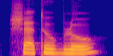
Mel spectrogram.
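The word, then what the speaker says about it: Château Bleu: gratuito y wi-fi gratuito esas tres palabras compuestas en francés se pronuncian shat Blue y así es el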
